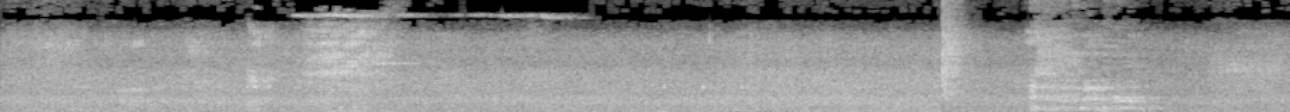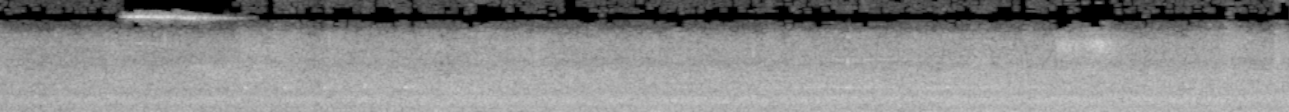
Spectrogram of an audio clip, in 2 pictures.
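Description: Steady, loud background noise, an even hiss and rumble with no clear tone. A click and a brief sound come about five seconds in.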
